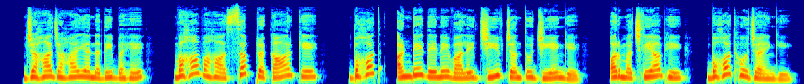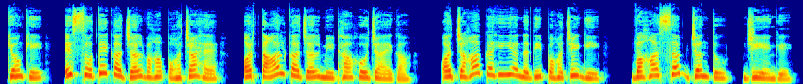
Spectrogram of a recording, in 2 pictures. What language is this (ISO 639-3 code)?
hin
